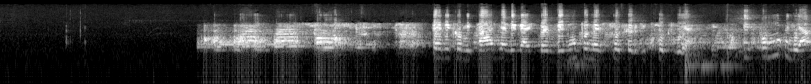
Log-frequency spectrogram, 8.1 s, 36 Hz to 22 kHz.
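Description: Automated 187 phone-line greeting playing through a smartphone's loudspeaker on speakerphone: after about two seconds of near silence, music and a recorded voice start, with the narrow, tinny sound of a phone line.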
